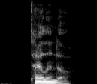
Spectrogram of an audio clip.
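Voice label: "tailender", Australian English; pronunciation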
